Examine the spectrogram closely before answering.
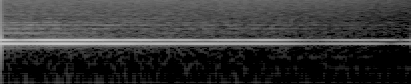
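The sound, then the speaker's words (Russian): A faint doorbell chime rings alone as a sustained, even tone that slowly fades over about a second and a half. “И тут в дверь позвонили.”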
